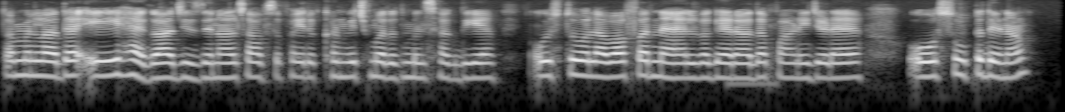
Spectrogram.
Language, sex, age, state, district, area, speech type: Punjabi, female, 18-30, Punjab, Patiala, urban, spontaneous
